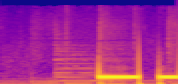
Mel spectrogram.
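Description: The ringback tone of an outgoing phone call sounds loudly: a steady electronic tone held for about half a second, a short gap, then the tone starts again, over faint background hum.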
